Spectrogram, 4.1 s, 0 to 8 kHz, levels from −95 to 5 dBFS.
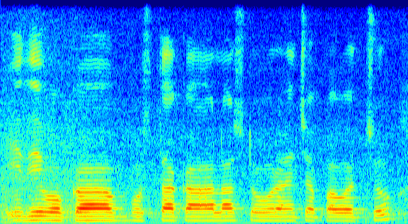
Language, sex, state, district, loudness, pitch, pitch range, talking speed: Telugu, male, Telangana, Hyderabad, -16 LUFS, 140 Hz, 140-145 Hz, 90 wpm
